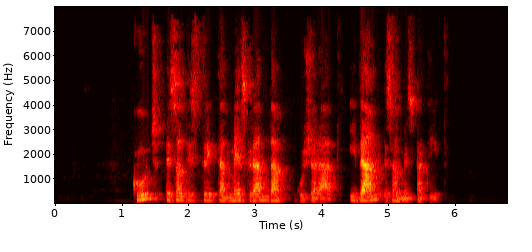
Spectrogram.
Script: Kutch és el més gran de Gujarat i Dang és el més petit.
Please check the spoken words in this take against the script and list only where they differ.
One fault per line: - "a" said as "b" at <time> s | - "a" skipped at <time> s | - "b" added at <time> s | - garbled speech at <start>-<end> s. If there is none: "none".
- "districte" added at 2.0 s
